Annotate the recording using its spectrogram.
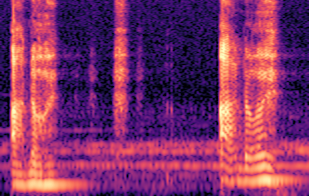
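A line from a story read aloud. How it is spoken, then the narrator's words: Stammering call. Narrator (Vietnamese): Nó ngồi vật tựa lưng vào tủ mà lắp bắp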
